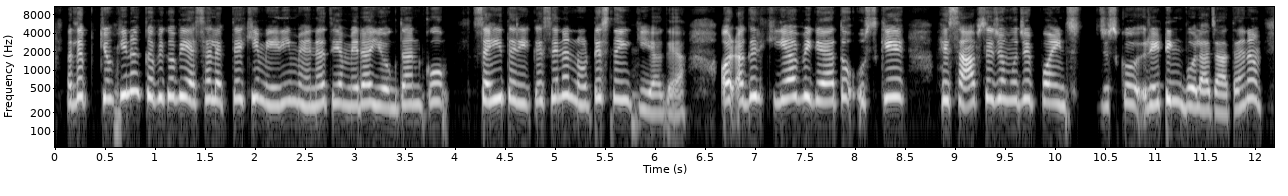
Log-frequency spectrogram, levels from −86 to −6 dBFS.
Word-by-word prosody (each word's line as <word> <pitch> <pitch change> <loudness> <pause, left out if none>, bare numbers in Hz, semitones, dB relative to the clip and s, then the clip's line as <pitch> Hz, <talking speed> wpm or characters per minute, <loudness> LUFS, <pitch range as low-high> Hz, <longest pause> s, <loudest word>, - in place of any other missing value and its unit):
मतलब 365 +6 +3
क्योंकि 345 +3 +2
ना 455 - +3
कभी-कभी 370 0 +1
ऐसा 305 +3 -1
लगता 325 +1 -2
है 335 - +1
कि 350 0 0
मेरी 275 0 -2
मेहनत 280 0 -3
या 290 0 0
मेरा 265 +2 0
योगदान 275 0 -1
को 305 0 -2 0.3
सही 325 +1 +4
तरीक़े 305 -2 -1
से 345 +3 -1
ना 390 +2 +2
नोटिस 340 0 -2
नहीं 330 -1 +1
किया 215 -4 -4
गया - - -6 0.4
और 310 +1 +7
अगर 370 +4 +2
किया 330 +3 +3
भी 370 +1 +3
गया, 305 -1 +3
तो 350 +4 -5
उसके 350 -1 +2 0.5
हिसाब 310 -3 +4
से 340 +1 0
जो 335 0 -1
मुझे 320 +1 -2
पॉइंट्स, 290 -4 0 0.2
जिसको 265 +2 0
रेटिंग 295 +4 +3
बोला 240 -3 +1
जाता 210 0 -3
है 245 - -3
ना, 340 -1 0
305 Hz, 195 wpm, -20 LUFS, 275-340 Hz, 0.5 s, और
